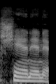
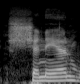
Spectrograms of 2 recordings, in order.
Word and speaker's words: Shanann: Okay, so Chris Watts, he's 33 years old, and he's married to a woman named Shanann. It's not Shannon. Everyone keeps saying it wrong. Shanann Watts.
